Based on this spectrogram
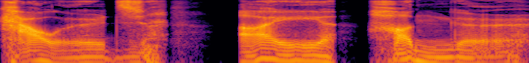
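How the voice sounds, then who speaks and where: Booming at a very deep, low pitch, a man performs a put-on character voice. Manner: bellowing, menacing.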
